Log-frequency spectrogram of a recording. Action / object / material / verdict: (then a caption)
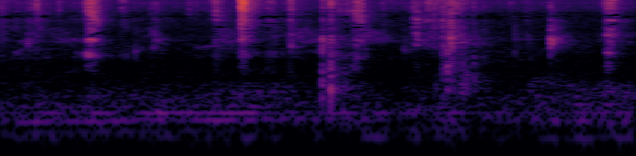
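scrape / bar of soap scraped with a metal blade / soap / none. A metal utility knife blade shaves and scrapes a solid white bar of dry soap held in the palm, letting curls of soap fall onto the table. The sound is quiet: soft, dry scraping strokes with brief bright, crisp edges over a low, steady rumble.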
